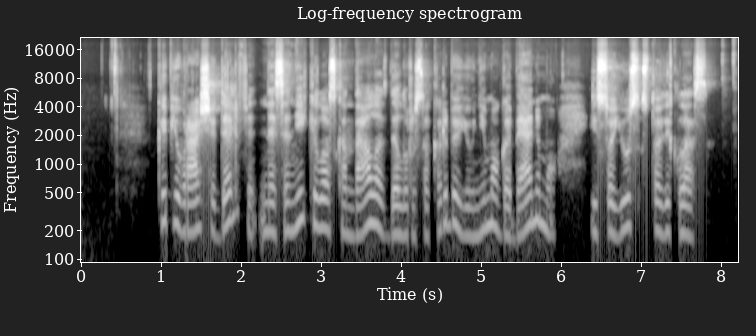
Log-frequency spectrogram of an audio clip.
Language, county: Lithuanian, Panevėžys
